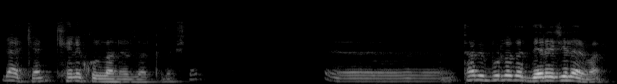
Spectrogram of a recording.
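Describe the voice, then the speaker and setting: A man teaching an English grammar lesson. He explains patiently, point by point, and reads the example sentences out slowly. His voice sits fairly high, with a soft, mellow tone. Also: highs cut off. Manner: explains step by step, often says "arkadaşlar". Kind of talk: recorded classroom lesson.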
